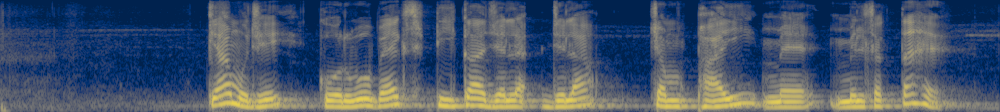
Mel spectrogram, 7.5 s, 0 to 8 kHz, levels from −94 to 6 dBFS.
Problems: constant background noise, background conversations at intervals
